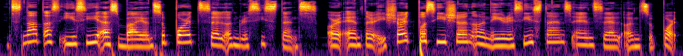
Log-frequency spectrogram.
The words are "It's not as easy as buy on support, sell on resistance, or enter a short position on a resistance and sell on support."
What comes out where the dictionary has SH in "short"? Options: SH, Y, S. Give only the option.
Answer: SH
